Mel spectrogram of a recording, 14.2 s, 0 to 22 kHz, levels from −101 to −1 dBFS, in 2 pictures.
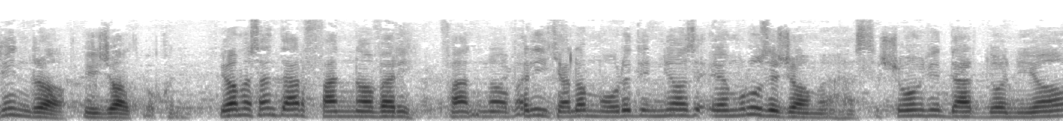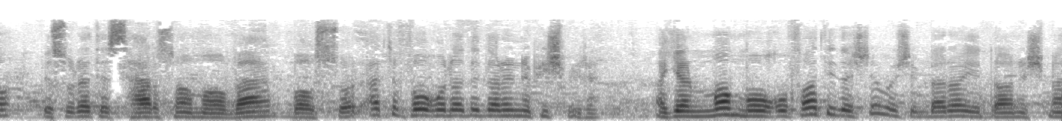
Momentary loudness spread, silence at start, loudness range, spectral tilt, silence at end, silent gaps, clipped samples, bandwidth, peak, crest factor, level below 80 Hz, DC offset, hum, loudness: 14 LU; 0 s; 5 LU; -6 dB/octave; 0 s; none; under 0.1%; 11.5 kHz; -10 dBFS; 20 dB; -72 dBFS; under 0.1%; none; -30 LUFS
